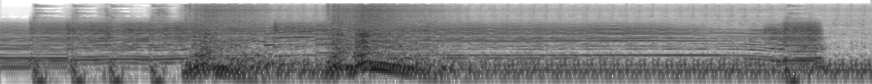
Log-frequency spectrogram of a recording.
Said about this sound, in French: Il y a qu'à Kikinko qu'on a des bruits de moteur aussi jolis que la musique qui passe à côté.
